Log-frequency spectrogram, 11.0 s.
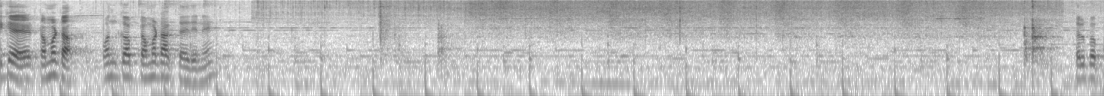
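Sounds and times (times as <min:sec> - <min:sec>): vegetables sizzling in hot oil: 0:02.5 - 0:10.8.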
